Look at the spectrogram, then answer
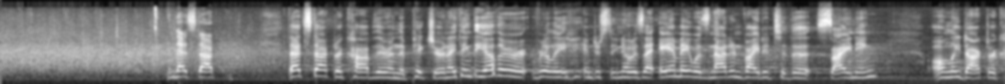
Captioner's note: applause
